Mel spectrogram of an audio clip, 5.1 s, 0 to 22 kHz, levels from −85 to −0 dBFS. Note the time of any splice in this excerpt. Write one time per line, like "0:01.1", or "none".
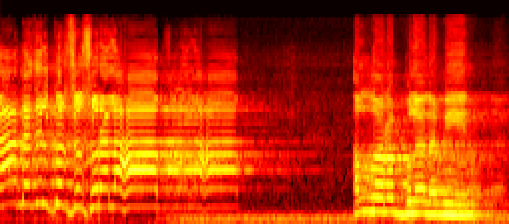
none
